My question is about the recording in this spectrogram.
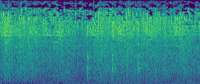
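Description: Vegetables stir-frying in hot oil in a steel kadai: a steady sizzle, with three short clicks around the middle.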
